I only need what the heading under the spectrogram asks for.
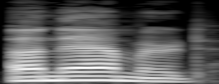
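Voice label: "enamored", British English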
